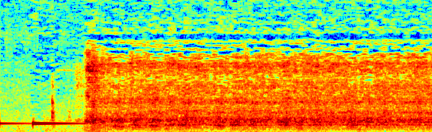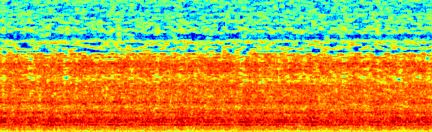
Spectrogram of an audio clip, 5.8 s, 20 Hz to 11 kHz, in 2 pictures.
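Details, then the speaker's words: 2020 Chevy Malibu 1.5 Turbo, first start after vacuum pump replacement and battery reconnection: chime, extended cranking reluctant to fire, then it catches into a quiet steady idle; slow to start. "no doesn't want to stop it doesn't want to start there we go there we go there we go okay it's it feels bad"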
